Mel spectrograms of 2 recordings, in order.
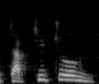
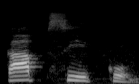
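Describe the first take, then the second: First: "cicum" with ch sounds, as spelled; wrong Latin reading. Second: "Capsicum" as kap-si-kum, slow and higher; correct Latin reading. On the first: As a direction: say "cap cicum" with Indonesian ch for each c. (baca "cicum" dengan bunyi c Indonesia) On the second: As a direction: model "Capsicum" slowly with s, then k. (ucapkan "Capsicum" pelan sebagai kap-si-kum) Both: Shown as a demonstration. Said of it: "bukan begitu bacanya".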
